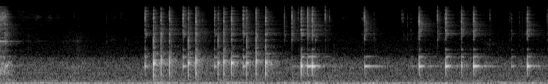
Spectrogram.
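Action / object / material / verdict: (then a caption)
tap / metal screw-band lid on a glass jar / metal / none. Long acrylic nail tips tap the top of a metal screw-band lid closed on an empty glass mason jar. After a brief quiet stretch, they make quick, bright clicks with a short metallic ring near 1 kHz. The taps come in a fast cluster, then spaced single taps over a low steady hum.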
